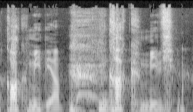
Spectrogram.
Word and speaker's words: Koch: Coach Media, uh, K-O-C-H. – Coke. E Coke?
